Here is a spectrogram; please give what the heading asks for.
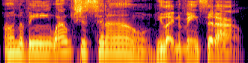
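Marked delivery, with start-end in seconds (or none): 0.0-2.0 higher, pleading mock-gentle request; mock soft-touch coaxing. How the principal would not address the daughter, mock coaxing. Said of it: "He didn't go". 2.3-3.2 firm, direct command; imitated firm principal. Principal telling the daughter to behave, imitated firm voice. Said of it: "her principal voice sound like mine".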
